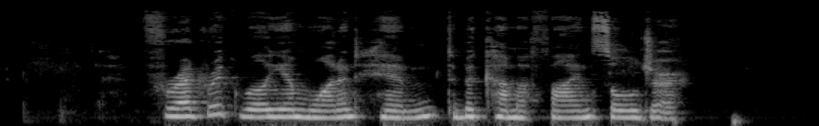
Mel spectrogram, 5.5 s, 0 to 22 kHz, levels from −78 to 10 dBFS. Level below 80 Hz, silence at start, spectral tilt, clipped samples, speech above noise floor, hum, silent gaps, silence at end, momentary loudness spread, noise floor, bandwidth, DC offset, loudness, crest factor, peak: -56 dBFS; 1 s; -6 dB/octave; under 0.1%; 46 dB; none; none; 0.5 s; 6 LU; -68 dBFS; 16.5 kHz; under 0.1%; -23 LUFS; 18 dB; -6 dBFS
